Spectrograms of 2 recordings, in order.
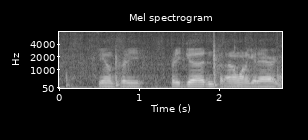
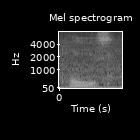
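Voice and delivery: a small, soft please; soft begging; 4 semitones higher, 11 dB quieter than usual. Shown as a demonstration. Begging viewers to subscribe, softly pleading. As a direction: beg quietly. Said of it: "Now I'm begging".

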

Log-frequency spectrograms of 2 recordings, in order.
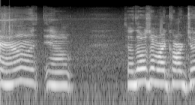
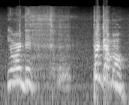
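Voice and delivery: slow cartoon duck voice; Daffy Duck; slower than usual. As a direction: play the indignant cartoon duck. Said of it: "Daffy Duck, You ready?".

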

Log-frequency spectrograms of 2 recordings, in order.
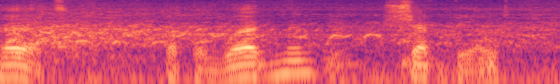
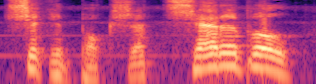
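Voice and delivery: higher, louder teasing engine voice; teasing James; 4 semitones higher, 7 dB louder than usual. Acted. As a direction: spin a spooky tale to tease. James teases Percy.

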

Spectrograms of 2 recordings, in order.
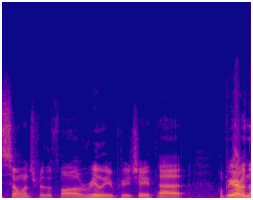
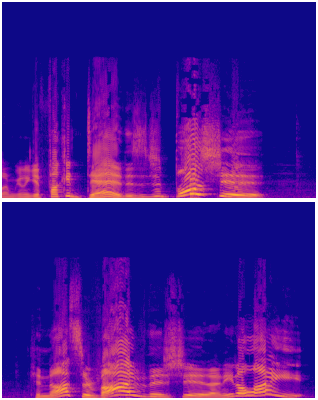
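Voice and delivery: loud, high exasperated yelling; frustrated outburst; 10 semitones higher, 7 dB louder than usual. Real, not acted. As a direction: build into a high, fed-up shout. Stuck in the dark in game.

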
